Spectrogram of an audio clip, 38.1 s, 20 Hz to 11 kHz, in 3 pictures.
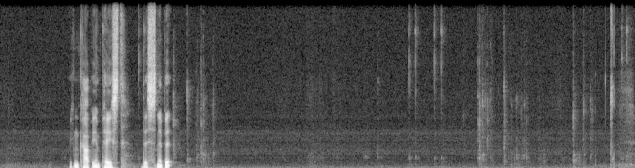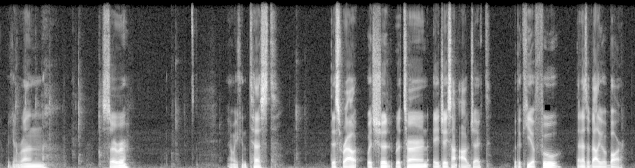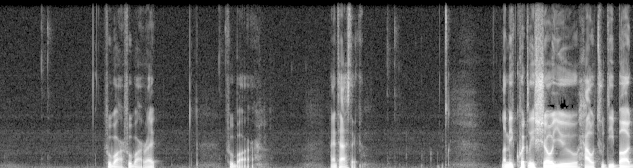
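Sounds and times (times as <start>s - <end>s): computer keyboard keystrokes: 3.4s - 4.4s, 8.2s - 10.6s, 11.4s - 12.6s, 14.0s - 14.8s, 16.0s - 16.5s
computer mouse clicks: 7.4s - 10.6s, 16.0s - 17.2s, 26.2s - 26.5s, 33.1s - 33.6s
mouse clicks: 7.5s - 9.0s.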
